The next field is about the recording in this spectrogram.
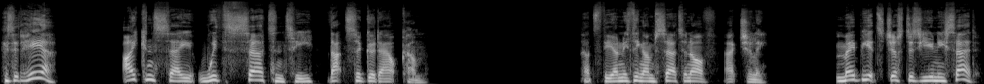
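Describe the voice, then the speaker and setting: Earnest young soldier hero from a video game, reflective and measured, very lively pitch, dry studio sound. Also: male voice, dry recording. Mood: calm, pensive. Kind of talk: video game cutscene acting.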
